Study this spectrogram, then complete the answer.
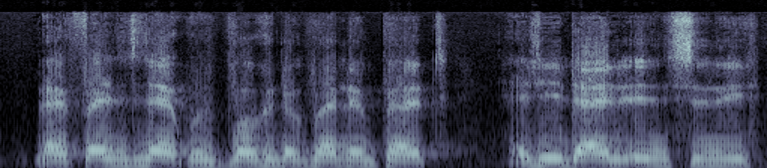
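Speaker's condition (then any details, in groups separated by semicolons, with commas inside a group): Speech impairment after accident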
